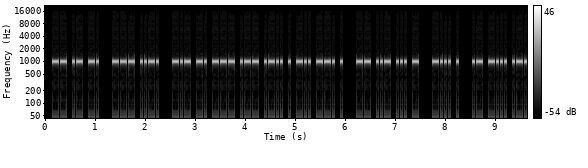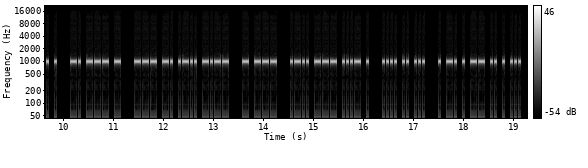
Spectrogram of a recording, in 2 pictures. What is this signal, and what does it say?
Morse code, heard as a keyed tone, about 30 wpm, 1000 Hz. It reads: MAN OF KNOWLEDGE MUST BE ABLE NOT ONLY TO LOVE HIS ENEMIES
